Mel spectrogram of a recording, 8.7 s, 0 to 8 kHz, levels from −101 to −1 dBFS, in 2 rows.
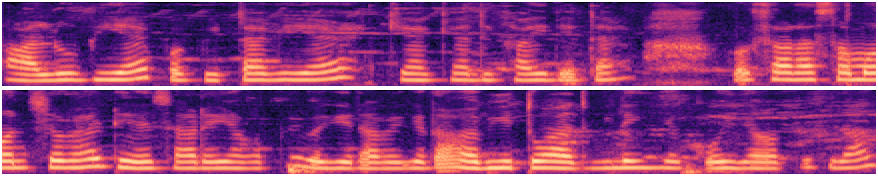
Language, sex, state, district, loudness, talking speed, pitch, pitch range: Maithili, female, Bihar, Supaul, -16 LUFS, 200 wpm, 230 Hz, 225-240 Hz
